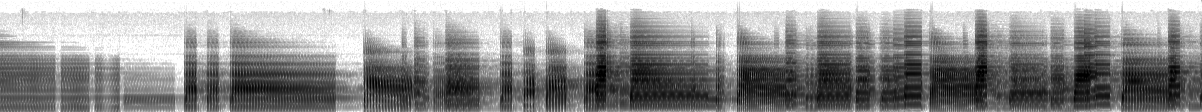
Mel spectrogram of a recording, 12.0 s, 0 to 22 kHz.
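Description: Yamaha CP88 stage piano being played: a soft held chord, then louder chords from about two seconds in, moving into a busier passage of rhythmic chords and quick notes.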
